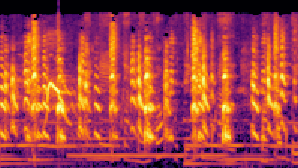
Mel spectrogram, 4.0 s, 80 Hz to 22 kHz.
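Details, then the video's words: Eurasian coots in a recording used as a lure for catching birds. Many harsh, nasal, honking calls overlap in a dense chorus, with some calls sliding upward. Steady low humming tones run underneath. "Tiếng Sâm Cầm Mới Nhất 2020"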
